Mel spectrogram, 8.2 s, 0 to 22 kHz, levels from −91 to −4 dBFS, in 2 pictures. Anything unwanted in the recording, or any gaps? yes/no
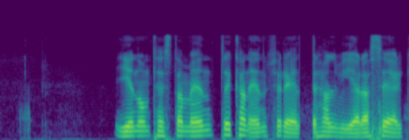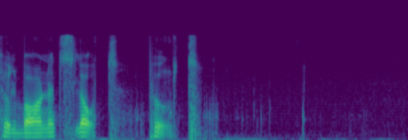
yes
